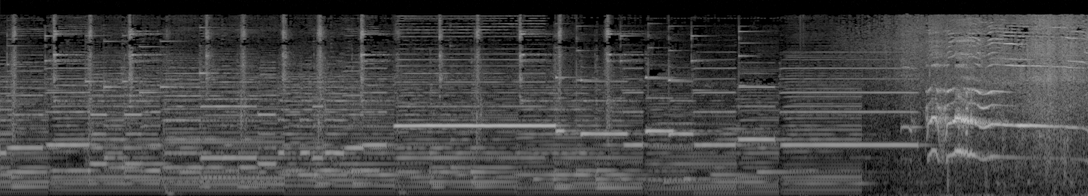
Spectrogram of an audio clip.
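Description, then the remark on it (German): Bright music with jingling chimes plays for several seconds, then breaks off as a rooster crows loudly, followed by a bit of clucking from chickens on a ship's deck; no one speaks. “Die halbe Nacht habe ich mit den Hühnern auf Deck verbracht und gesteuert”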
